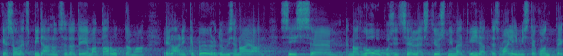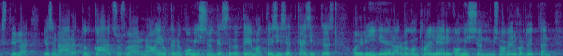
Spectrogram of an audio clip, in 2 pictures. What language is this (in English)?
Estonian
